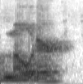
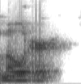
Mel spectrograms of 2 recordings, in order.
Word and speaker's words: MOATAR: Our simplest and most affordable mixed reality solution is called MOTOR. I love these acronyms. We spell it MOTOR, M-O-A-T-A-R. It stands for Mechanism of Action Through Augmented Reality. So we call it MOTOR.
